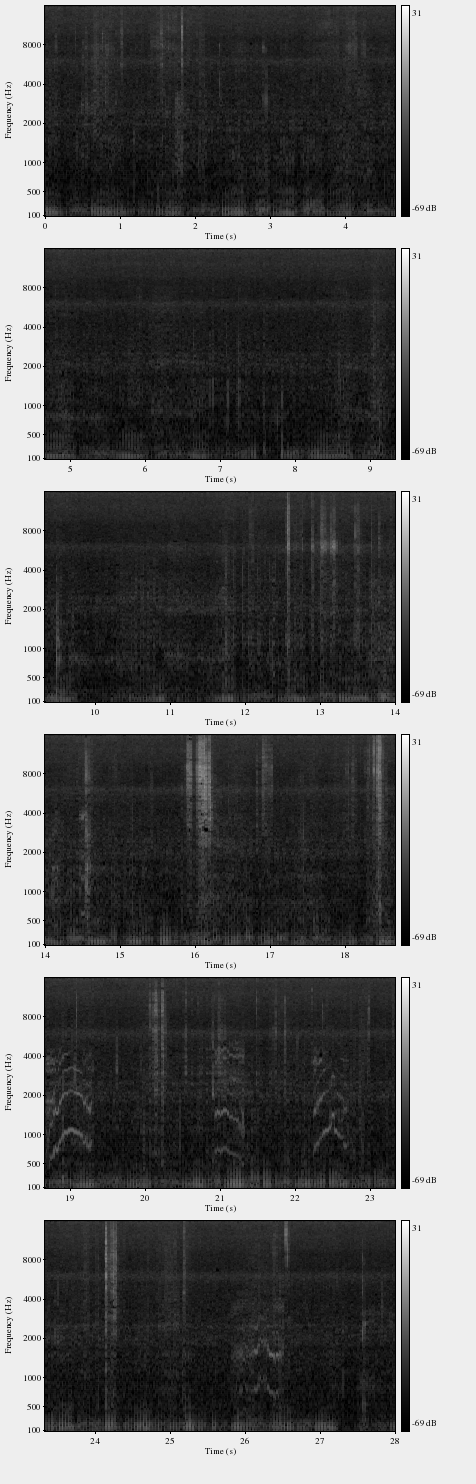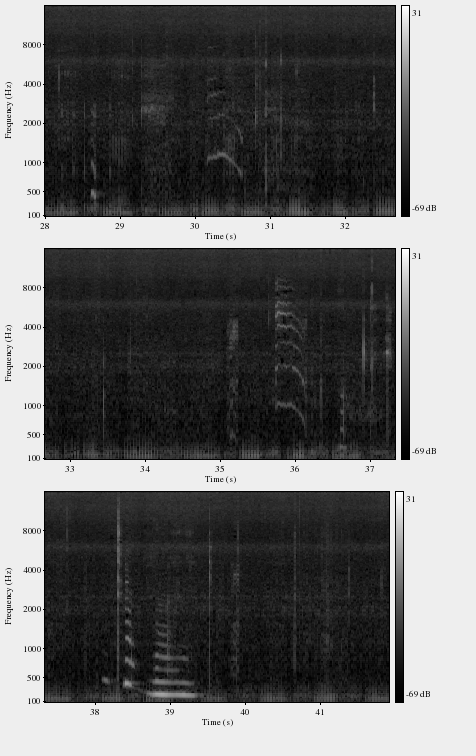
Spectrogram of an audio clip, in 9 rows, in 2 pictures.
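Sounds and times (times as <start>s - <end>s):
cat purring: 0.0s - 41.9s.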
